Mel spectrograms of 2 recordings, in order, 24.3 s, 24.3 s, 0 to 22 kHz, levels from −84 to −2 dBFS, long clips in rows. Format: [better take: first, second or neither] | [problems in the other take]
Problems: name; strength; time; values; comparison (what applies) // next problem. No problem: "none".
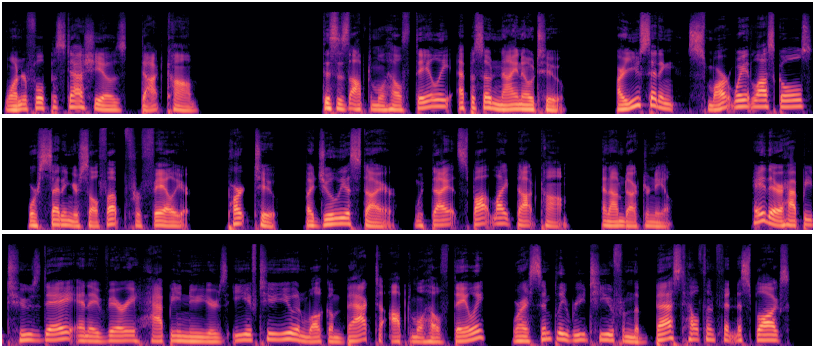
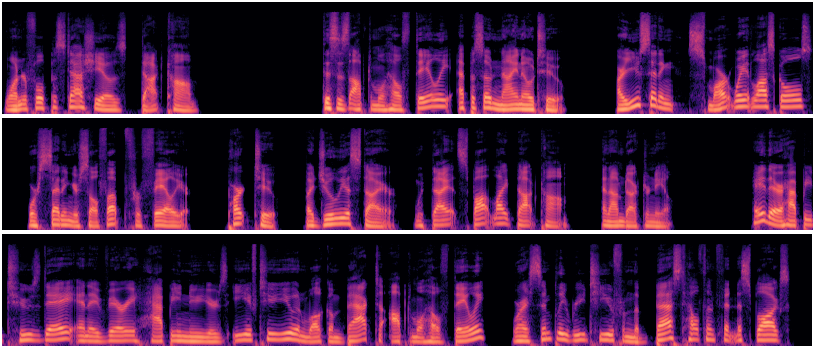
neither | none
